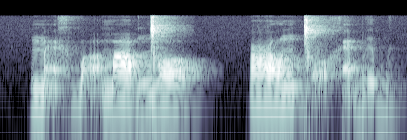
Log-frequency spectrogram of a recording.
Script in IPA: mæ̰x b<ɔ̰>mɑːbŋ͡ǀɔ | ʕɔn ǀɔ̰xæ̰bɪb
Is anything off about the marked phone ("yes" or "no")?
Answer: yes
